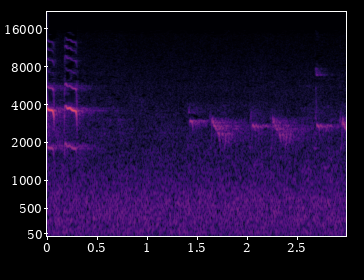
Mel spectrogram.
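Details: Eurasian wryneck (Jynx torquilla) giving a fast series of nasal, even-pitched 'quee' notes, about three per second, after one louder sharp note at the start.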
